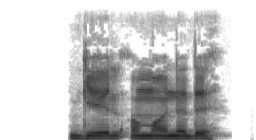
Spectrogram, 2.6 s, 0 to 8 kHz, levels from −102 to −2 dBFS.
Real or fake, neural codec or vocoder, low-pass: real; none; 7.2 kHz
